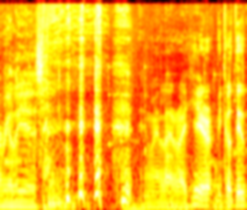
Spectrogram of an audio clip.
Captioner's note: laughs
